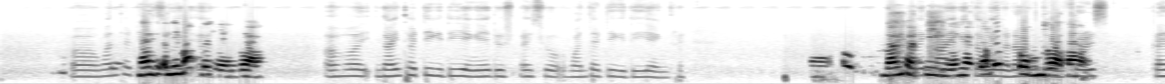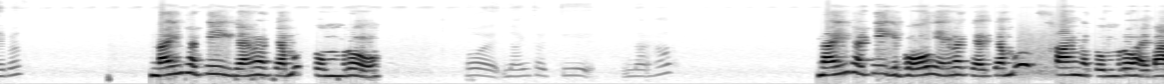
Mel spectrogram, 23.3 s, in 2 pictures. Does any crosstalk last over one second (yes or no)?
yes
